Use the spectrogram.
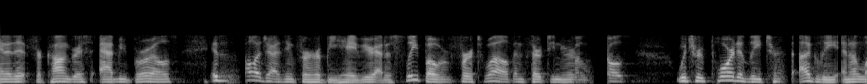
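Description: The speech smears into a buzzy tone or a coloured noise that fades at 2.21 to 2.48 s, just before "for her behavior at"; at 5.71 to 6.22 s, before "which reportedly"; and at 7.75 to 7.97 s, right after "which reportedly". This is VoIP packet loss concealed by the speech codec. The Speex decoder filled about 220, 300 and 160 ms of missing audio by stretching its last pitch and filter with falling gain.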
